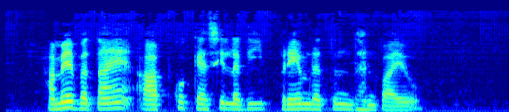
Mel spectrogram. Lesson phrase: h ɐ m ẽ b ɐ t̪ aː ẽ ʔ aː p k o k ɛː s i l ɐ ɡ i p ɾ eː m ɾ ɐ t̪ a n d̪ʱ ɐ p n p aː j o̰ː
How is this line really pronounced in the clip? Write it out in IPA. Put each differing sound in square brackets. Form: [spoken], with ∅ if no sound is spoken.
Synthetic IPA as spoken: h ɐ m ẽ b ɐ t̪ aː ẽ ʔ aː p k o k ɛː s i l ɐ ɡ i p ɾ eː m ɾ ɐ t̪ [ə] n d̪ʱ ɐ [∅] n p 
